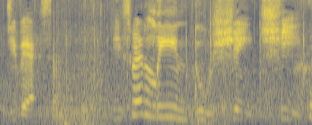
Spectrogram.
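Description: An American woman in her thirties talks in a slow, unhurried way on a casual vlog, switching between English and halting learner Portuguese with easy laughter. She is recorded on a camera mic from inside a car and outdoors, with clear road and outdoor noise behind her. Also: mid-range voice, lively intonation. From United States. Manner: playful, laughing, stumbles through learner Portuguese. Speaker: vlogger host. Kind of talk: bilingual casual vlog chat. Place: car, then outdoors in a park.

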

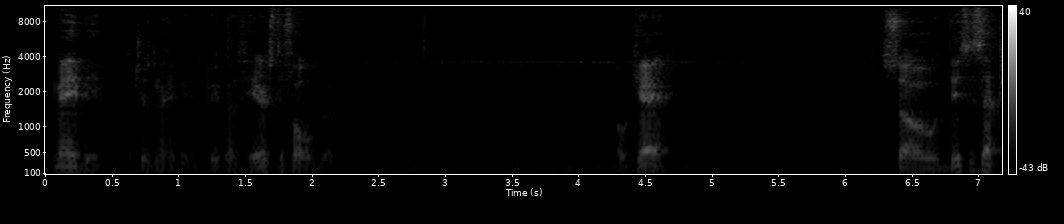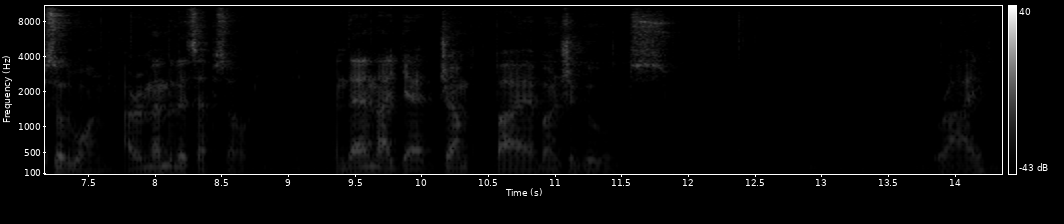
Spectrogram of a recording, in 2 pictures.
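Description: A young man with a low voice talks casually through a game, muttering to himself and swearing freely. He is recorded in a room at home with faint noise behind him. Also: takes it slowly, pauses often, a little mellow. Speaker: gaming video host. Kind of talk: casual let's play commentary. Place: small room indoors at home.

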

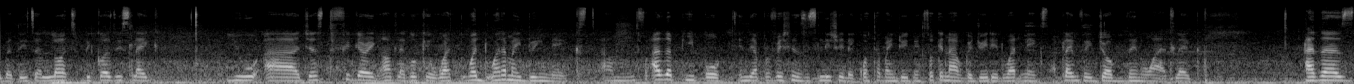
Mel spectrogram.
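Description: A woman's voice: on the low side, background noise. A woman in her twenties chatting casually in a vlog, rambling with many fillers and restarts. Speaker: vlogger. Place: out and about, then a café.

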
